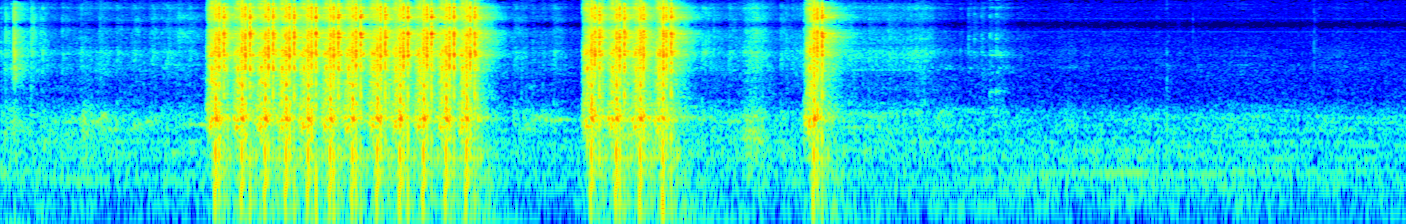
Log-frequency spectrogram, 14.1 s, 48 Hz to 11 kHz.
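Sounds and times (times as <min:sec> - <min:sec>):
airsoft rifle full-auto bursts: 0:02.1 - 0:05.0, 0:05.8 - 0:07.1, 0:08.0 - 0:08.6.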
